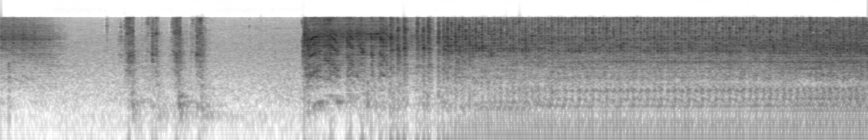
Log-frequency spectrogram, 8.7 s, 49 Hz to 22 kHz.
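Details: 1986 Toyota 22R carbureted four-cylinder, sat two days in cold and rain, belt-driving a water pump with new open dual exhaust: a few cranking bursts, catches around three seconds, steady even idle; healthy cold start (owner suspects head gasket, water in oil).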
